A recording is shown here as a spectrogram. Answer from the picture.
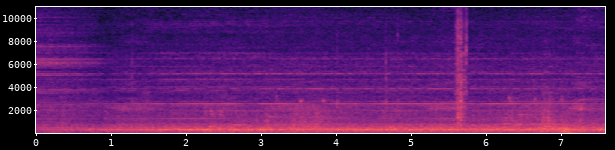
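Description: CSX freight train hopper cars rolling slowly across a road grade crossing, a steady rumble with one sharp metallic clank a little over halfway through.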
